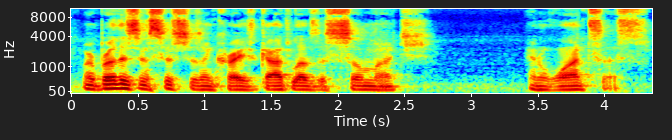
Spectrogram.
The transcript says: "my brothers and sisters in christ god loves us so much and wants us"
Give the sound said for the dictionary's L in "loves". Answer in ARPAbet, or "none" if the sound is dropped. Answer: L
